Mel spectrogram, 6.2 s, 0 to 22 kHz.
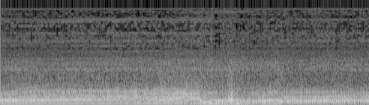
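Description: FKM Victorino 250i's 250 cc V-twin engine running steadily under way, heard from the rider's seat. About three seconds in the sound changes to the same bike heard from the roadside as it rides past, with a short knock just after the change.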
